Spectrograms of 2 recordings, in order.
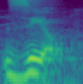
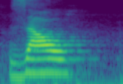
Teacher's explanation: when we pronounce the R sound, we will not pronounce like R in English, but we pronounce like Z sound in Vietnamese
